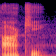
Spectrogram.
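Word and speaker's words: 秋: And our final building block for today is aki, pronounced aki.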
